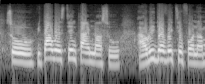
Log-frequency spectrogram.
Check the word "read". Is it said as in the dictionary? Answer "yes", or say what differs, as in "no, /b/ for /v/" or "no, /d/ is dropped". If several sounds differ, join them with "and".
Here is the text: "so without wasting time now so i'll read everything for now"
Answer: yes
